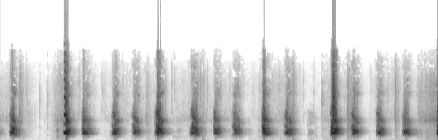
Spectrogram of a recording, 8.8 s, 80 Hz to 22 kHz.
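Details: Yorkshire Terrier Midas Muffler, a one-year-old 4.5-pound family dog, chasing a car with an unbroken string of high, clipped yaps about twice per second, a short pause near the middle, then more barking.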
